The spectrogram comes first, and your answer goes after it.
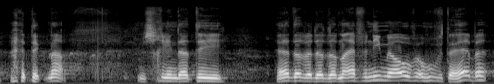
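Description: A man from the Netherlands preaching a sermon, telling the Bible story in a lively way and acting out its dialogue. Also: on the high side. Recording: long hall reverb.

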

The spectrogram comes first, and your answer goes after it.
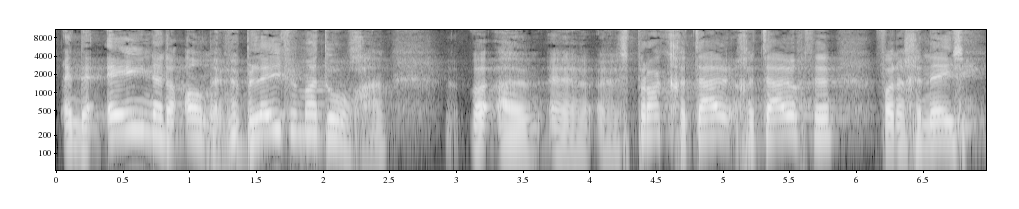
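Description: A man preacher telling a story in an animated sermon, full of fillers, before a church audience. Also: a little high, unhurried. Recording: long hall reverb.

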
